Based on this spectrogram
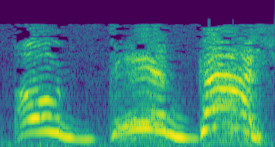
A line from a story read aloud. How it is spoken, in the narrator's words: She screamed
